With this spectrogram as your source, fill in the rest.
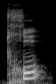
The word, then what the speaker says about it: trop: Trop chaud, you do not pronounce the final P.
